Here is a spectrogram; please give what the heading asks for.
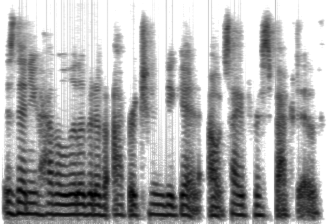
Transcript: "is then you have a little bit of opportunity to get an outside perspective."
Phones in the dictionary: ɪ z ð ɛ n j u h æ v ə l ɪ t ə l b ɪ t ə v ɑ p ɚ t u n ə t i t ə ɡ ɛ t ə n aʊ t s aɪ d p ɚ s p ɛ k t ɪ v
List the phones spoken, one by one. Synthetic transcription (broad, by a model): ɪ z ð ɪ n j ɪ v ə l ɪ t l b ɪ t ə v ɑ p ɚ t u n ə t i ɡ ɛ t ə n aʊ t s aɪ d p ɚ s p ɛ k t ɪ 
